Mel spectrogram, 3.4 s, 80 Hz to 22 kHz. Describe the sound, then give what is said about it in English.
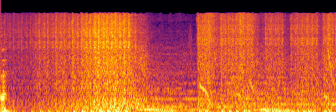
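A short burst of automatic gunfire from a weapon with a 50-round magazine, a loud, rapid rattle of shots followed by more sporadic firing. “Short round burst, Rodney. 50 mag clip”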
